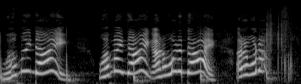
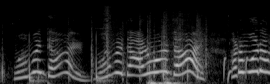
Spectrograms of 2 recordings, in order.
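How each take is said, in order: First: Very high, loud desperate wail; mock panicked whine of a dying player; panicked dying cry. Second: Very high, loud desperate wail; hammed-up panicked whine; panicked dying cry. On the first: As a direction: wail as if life is slipping away. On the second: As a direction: replay the whine of a dying player. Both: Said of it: "it's like".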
